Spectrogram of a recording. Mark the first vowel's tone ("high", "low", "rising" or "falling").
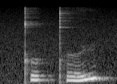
low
